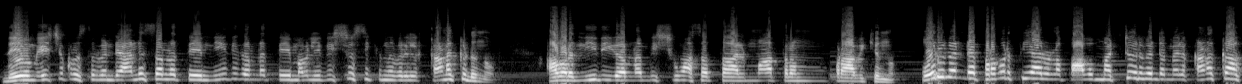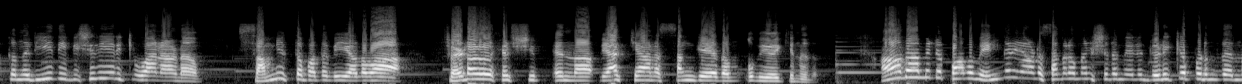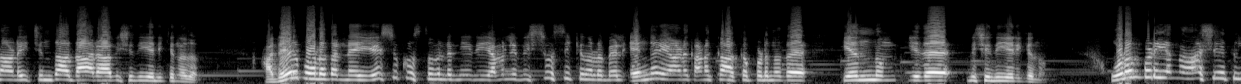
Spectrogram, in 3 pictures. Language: Malayalam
